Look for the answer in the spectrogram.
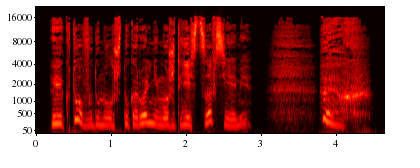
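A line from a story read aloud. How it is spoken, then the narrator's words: Grumbled. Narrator (Russian): король Карл пробурчал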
